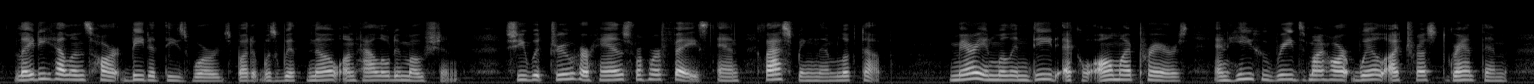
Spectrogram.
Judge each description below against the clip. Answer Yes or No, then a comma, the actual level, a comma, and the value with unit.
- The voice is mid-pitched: No, high, 205 Hz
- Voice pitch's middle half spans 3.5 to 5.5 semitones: No, average, 2.8 semitones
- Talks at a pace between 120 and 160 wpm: No, average, 170 wpm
